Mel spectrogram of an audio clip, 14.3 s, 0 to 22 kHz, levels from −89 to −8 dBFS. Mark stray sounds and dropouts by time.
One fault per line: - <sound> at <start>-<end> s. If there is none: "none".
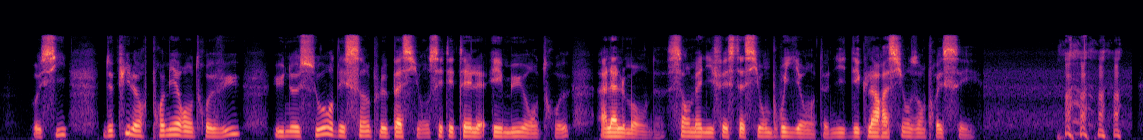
- laugh at 13.2-14.0 s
